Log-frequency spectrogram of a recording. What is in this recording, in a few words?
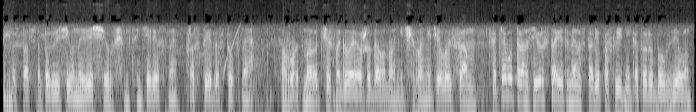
FT-1000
